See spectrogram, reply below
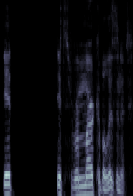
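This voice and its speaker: A woman's voice: very deep voice, unhurried, a little mellow, dry recording. A woman acting an eager, awkward young man who speaks hesitantly in a radio play. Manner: hesitant, stammering starts. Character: eager, awkward young man, shy would-be suitor and writer.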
